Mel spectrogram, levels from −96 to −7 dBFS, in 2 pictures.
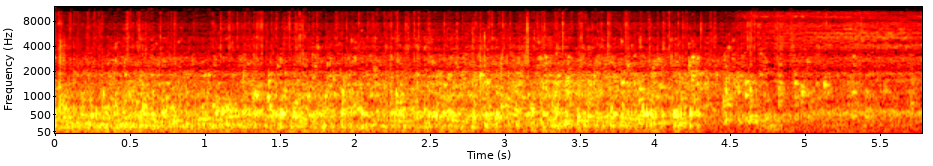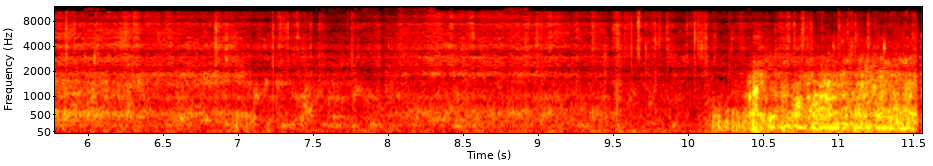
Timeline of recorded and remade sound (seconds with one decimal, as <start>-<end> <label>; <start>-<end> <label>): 0.0-6.2 recorded; 6.2-10.8 remade; 10.8-11.6 recorded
